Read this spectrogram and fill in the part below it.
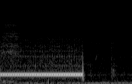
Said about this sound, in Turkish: Serap Aksu'nun telefonu çalıyor işte.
